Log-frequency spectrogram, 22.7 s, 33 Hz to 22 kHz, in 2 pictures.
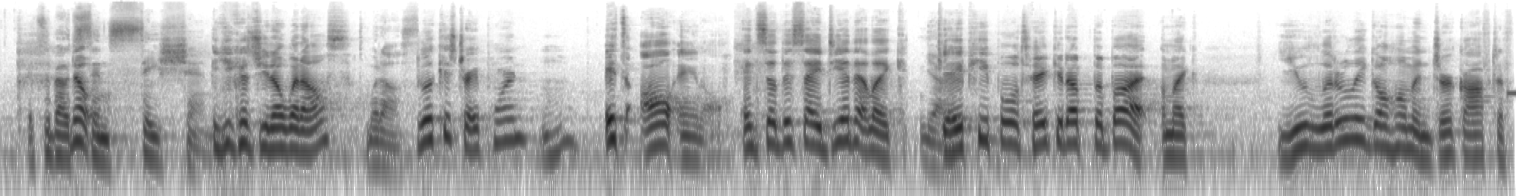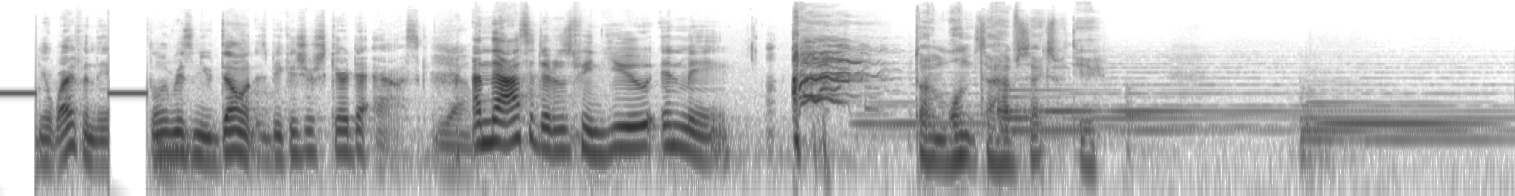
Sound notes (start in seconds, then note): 11.3 beep; 17.1 Katya laughs; 19.5 gentle music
